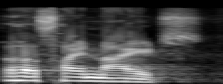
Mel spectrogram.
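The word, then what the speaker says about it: finite: इसको कुछ लोग फिनिट्स बोलते हैं, इसका जो प्रोनाउंसिएशन है वो है फाइनाइट्स नंबर, लेकिन कोई बात नहीं,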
